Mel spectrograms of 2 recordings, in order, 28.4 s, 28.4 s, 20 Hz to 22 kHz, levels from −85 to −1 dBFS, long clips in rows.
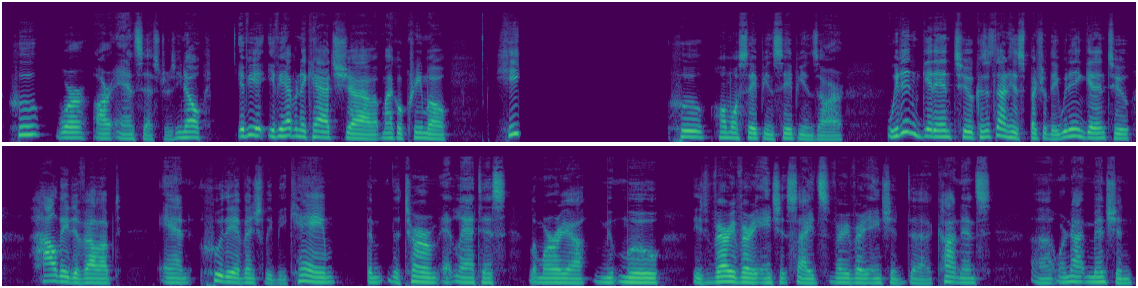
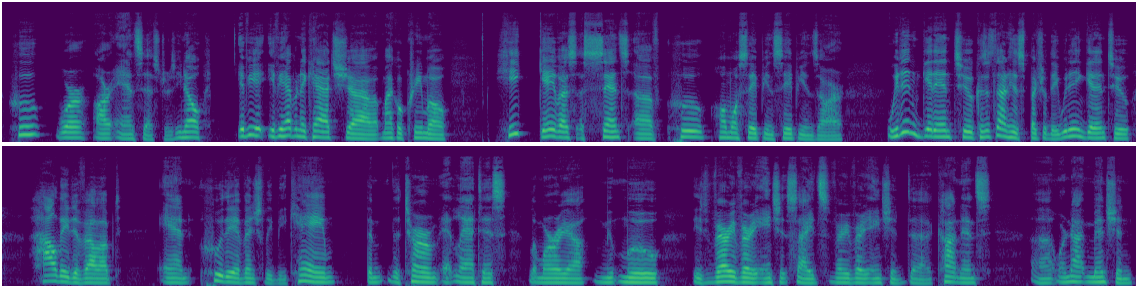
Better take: second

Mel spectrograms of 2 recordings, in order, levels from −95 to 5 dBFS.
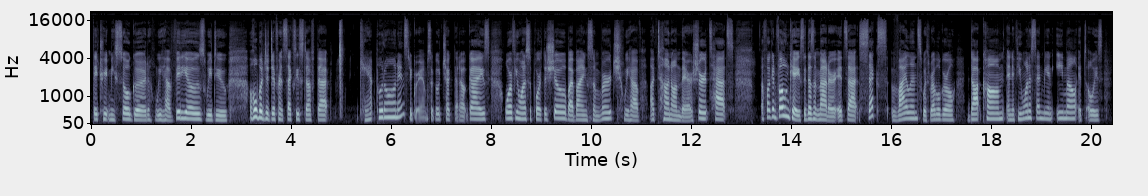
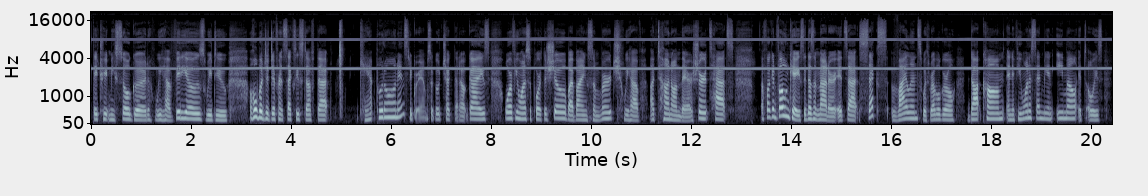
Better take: first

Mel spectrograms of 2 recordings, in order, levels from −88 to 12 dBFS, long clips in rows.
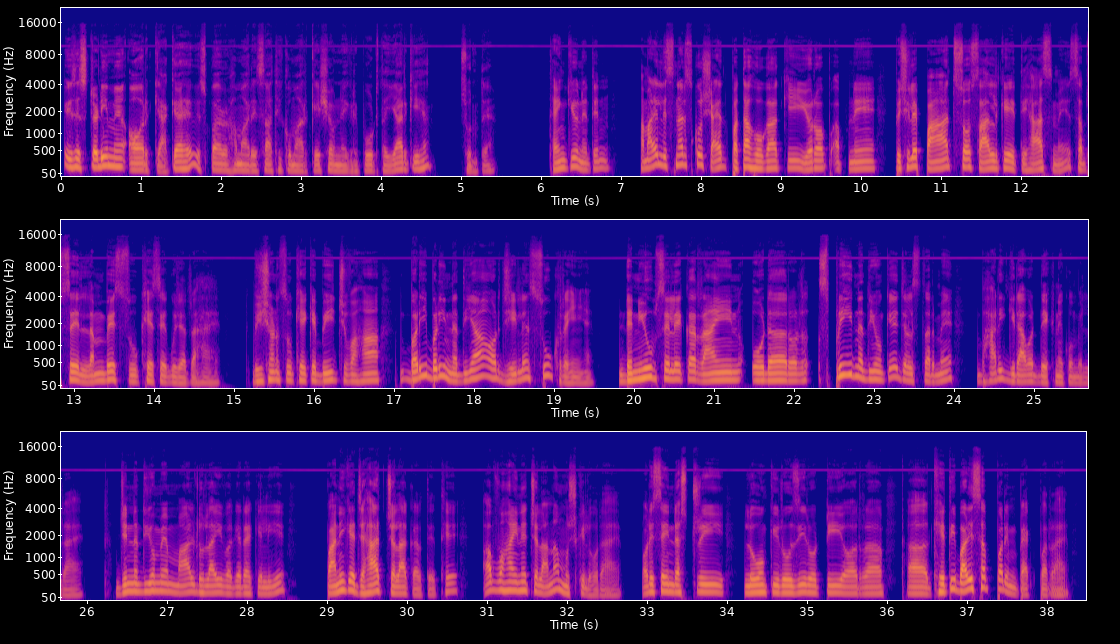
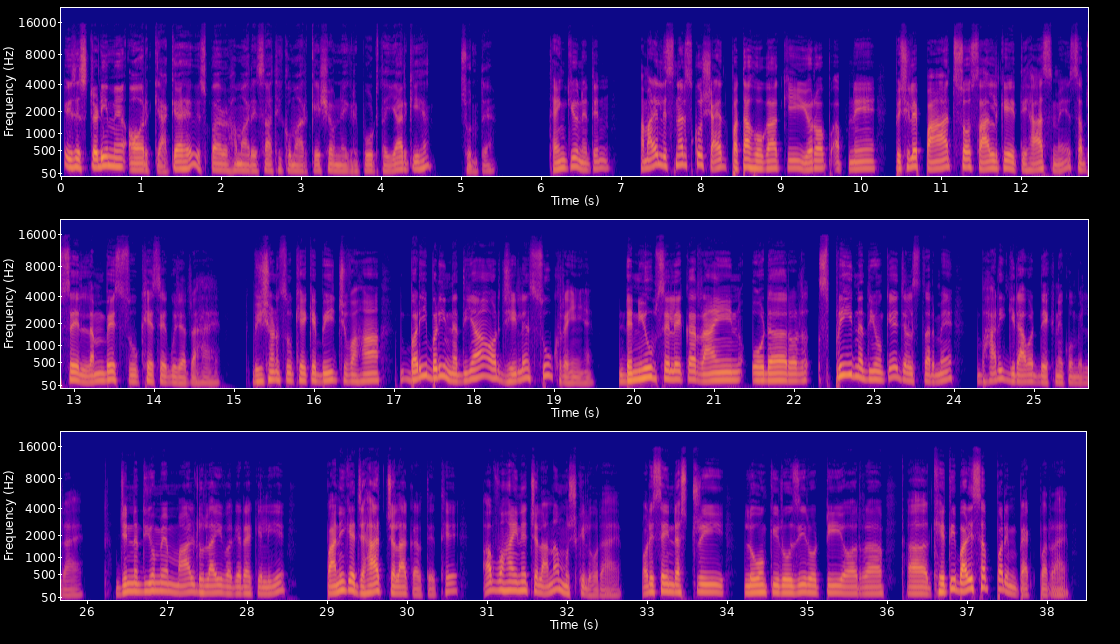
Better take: second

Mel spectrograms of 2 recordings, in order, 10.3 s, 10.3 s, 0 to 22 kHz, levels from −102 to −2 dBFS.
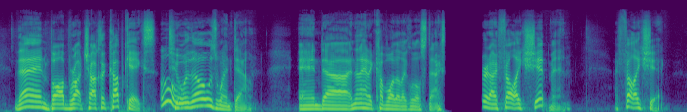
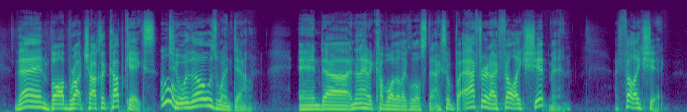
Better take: second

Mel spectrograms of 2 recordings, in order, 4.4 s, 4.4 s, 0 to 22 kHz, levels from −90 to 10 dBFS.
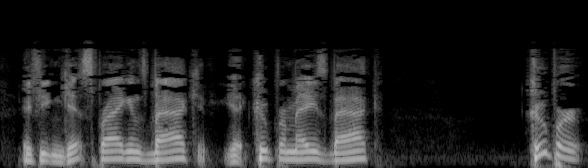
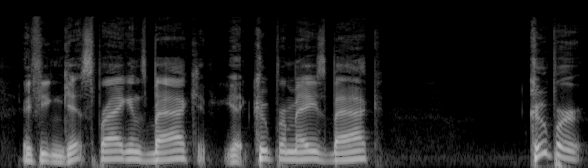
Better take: second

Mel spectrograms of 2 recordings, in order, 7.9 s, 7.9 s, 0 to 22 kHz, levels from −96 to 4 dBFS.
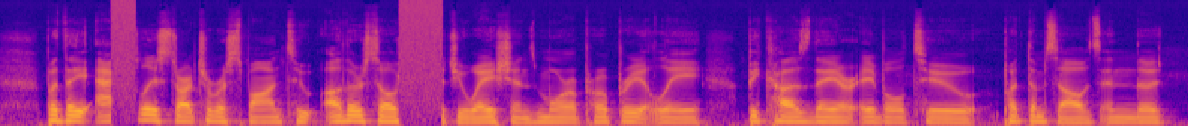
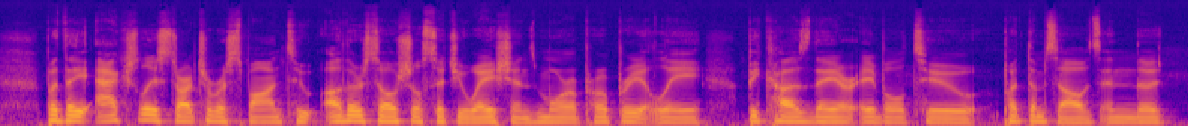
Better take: second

